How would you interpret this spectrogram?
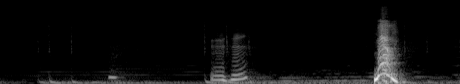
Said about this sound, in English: You do like the barking, don't you?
